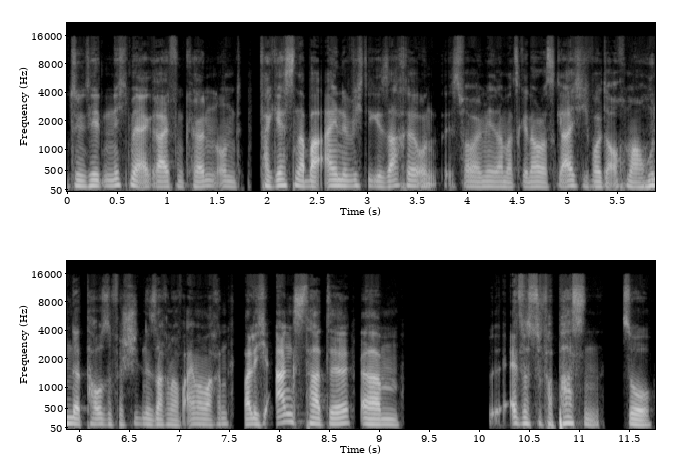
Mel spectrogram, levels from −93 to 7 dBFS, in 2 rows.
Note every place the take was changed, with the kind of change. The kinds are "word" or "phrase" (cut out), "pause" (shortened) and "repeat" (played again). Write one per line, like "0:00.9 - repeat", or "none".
0:01.8 - pause
0:07.5 - pause
0:08.7 - pause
